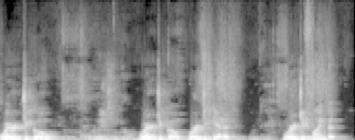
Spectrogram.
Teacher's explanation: d with you with the y how do we link it we turn the first sound which is d into j · We turn the first sound, which is D, into J, okay? And almost the Y drops completely. It's not even pronounced. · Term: connection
